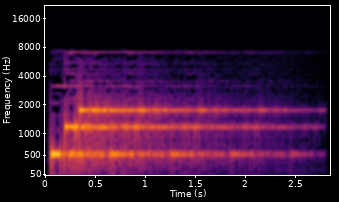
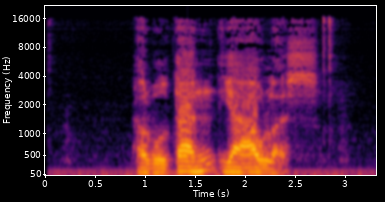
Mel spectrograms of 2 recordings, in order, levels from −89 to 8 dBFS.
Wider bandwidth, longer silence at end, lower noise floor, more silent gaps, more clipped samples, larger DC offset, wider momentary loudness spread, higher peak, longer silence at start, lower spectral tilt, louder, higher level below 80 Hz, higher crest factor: second, 7.6 kHz vs 17 kHz; about the same, 0.45 s vs 0.4 s; about the same, -42 dBFS vs -42 dBFS; neither; neither; neither; first, 23 LU vs 16 LU; about the same, 0 dBFS vs 0 dBFS; second, 0.05 s vs 0.8 s; second, -3 dB/octave vs -6 dB/octave; about the same, -14 LUFS vs -12 LUFS; second, -58 dBFS vs -40 dBFS; about the same, 16 dB vs 14 dB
